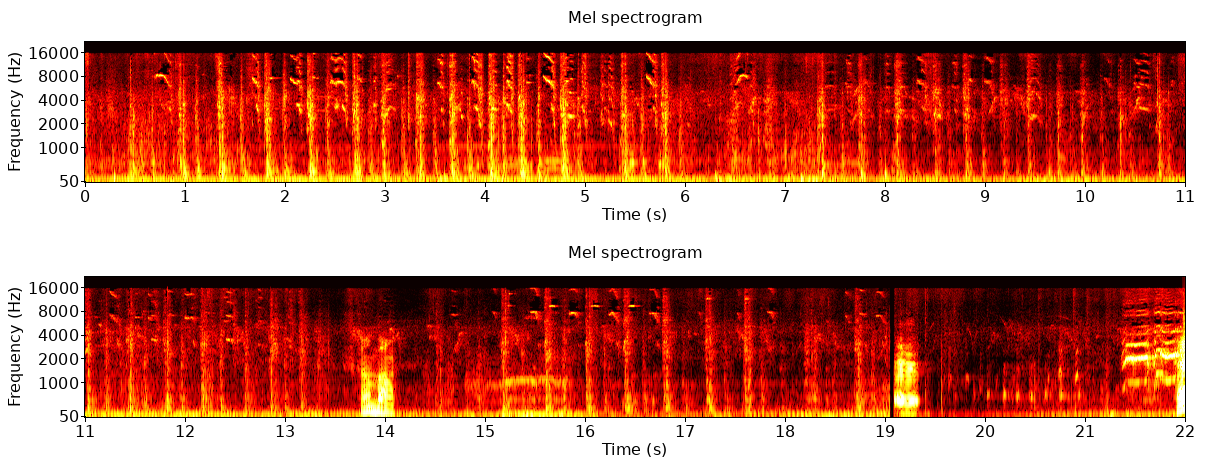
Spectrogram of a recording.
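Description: Chickens clucking, over a dense run of small clicks and rustles and a low rumble that fades out about three-quarters of the way through.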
